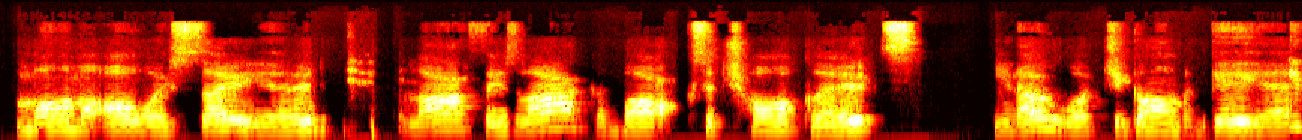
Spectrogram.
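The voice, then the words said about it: Imitates Forrest Gump's voice. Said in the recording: “let me hear your Forrest Gump impression ... That is 100 times better than me”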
